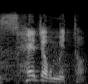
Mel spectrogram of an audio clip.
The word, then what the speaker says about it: 세제곱미터: 3만 세제곱미터. 이거 제곱미터라고 읽으면 안 돼. 예, 무식한 소리 들어. 예, 면적은 제곱미터지만 부피는 세제곱미터야. 부피야.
